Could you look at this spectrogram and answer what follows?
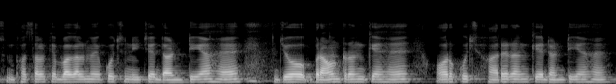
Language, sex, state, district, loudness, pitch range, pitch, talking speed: Hindi, male, Jharkhand, Garhwa, -20 LUFS, 115-120 Hz, 120 Hz, 195 wpm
